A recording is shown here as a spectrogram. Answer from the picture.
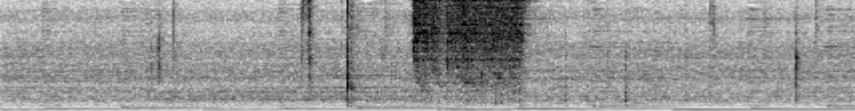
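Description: Background music with a steady, stepping melody. About two seconds in, a short half-second hiss of liquid seasoning is poured onto sliced vegetables in a wooden bowl, just after a light click.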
